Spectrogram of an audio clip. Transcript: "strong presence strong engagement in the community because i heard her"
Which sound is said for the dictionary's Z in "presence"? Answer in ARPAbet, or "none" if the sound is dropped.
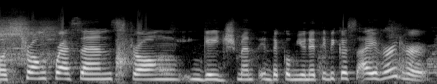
S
